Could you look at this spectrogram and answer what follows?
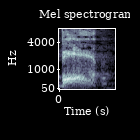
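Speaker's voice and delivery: unvoiced scare burst; ghost boo. Imagined ghost jumping out in mirror, a voiceless boo. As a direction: jump out with a breathy boo. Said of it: "come out to you like".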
